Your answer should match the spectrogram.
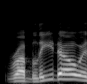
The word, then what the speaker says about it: Robledo: And I see John Rodriguez right now is saying Mitch Robledo is pronounced Robledo. Robledo. Doesn't mean I'm going to get it right.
